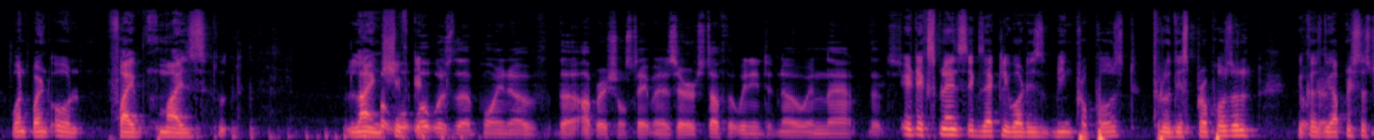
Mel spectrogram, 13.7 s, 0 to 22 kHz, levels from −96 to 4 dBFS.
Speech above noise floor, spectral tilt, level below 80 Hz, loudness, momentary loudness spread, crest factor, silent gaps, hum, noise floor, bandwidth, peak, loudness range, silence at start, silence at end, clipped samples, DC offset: 27 dB; -6.5 dB/octave; -42 dBFS; -33 LUFS; 16 LU; 24 dB; none; none; -59 dBFS; 16.5 kHz; -8 dBFS; 8 LU; 0.1 s; 0 s; under 0.1%; under 0.1%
